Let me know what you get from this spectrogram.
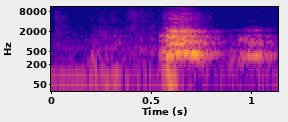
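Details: English Mastiff, one of six large pet dogs, talking back to a person: a single short, moaning vocal burst with a harmonic tone, rising and falling, after faint murmuring. A person's voice is just before and after.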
